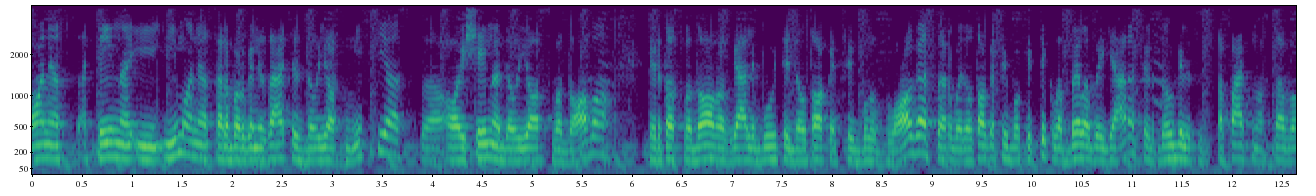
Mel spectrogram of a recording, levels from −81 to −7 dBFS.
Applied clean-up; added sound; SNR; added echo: none; Drum kit; 18 dB; none.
